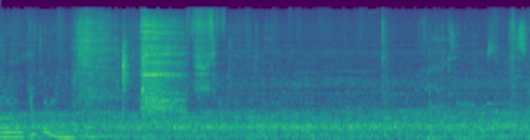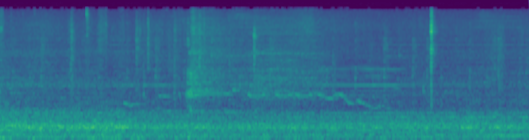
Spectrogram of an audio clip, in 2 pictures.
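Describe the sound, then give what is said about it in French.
A Paris-style metro train runs with a steady, loud rumbling roar throughout, broken by occasional brief higher hisses and squeaks. “Attends, déjà, on se met bien, on se met dans le métro.”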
